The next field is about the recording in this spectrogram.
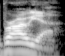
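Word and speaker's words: Broja: next few weeks so i'm reliably informed that this is pronounced broya right or something close to that anyway so that's what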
